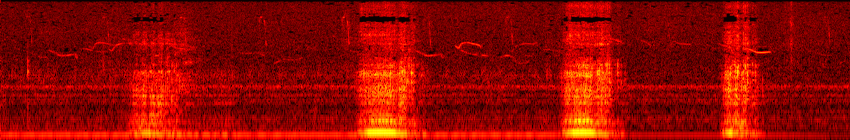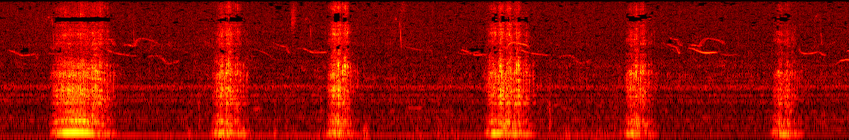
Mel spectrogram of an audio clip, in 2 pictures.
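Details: An African lion in the Masai Mara roars in a deep, booming bout that trails off into shorter, softer grunts.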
